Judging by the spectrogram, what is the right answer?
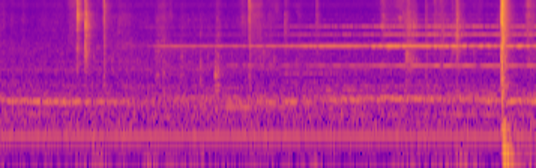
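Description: Steady electrical hum of room tone with faint scattered ticks, and one sharp knock about five seconds in.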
